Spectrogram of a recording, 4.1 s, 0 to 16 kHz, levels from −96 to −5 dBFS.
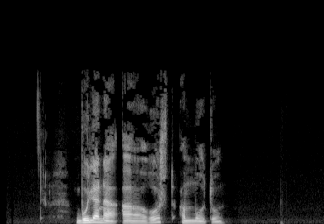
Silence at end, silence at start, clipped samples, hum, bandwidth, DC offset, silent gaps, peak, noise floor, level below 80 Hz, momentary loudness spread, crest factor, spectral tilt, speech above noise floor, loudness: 1.3 s; 0.95 s; under 0.1%; none; 10.5 kHz; under 0.1%; none; -2 dBFS; -74 dBFS; -62 dBFS; 17 LU; 22 dB; -6.5 dB/octave; 52 dB; -23 LUFS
